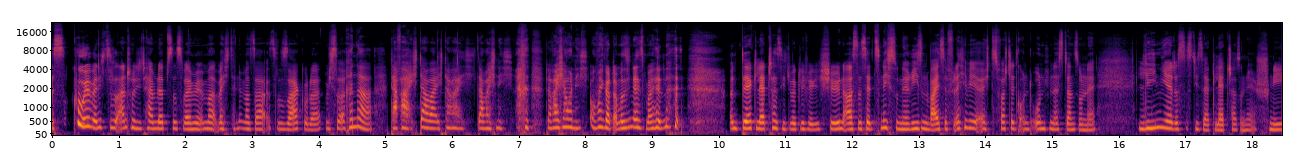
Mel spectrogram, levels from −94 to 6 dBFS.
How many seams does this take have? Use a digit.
1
